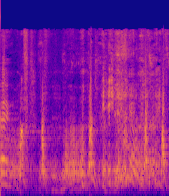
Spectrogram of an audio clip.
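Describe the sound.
A person mimics a dog with a run of short, yappy barks and yips, loud, spaced irregularly over a few seconds with breathy vocal sounds between them.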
